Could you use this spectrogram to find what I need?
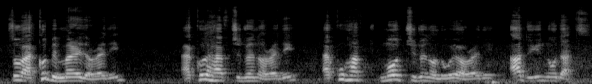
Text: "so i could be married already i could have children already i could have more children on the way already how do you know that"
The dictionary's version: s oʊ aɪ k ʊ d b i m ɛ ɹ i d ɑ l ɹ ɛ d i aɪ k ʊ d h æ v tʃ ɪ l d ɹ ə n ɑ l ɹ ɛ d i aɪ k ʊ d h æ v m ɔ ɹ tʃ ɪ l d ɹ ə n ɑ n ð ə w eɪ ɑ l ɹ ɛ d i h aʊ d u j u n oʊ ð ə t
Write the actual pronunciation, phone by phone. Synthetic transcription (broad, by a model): s oʊ aɪ k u d b i m ɛ ɹ i d ɑ l ɹ ɛ d i aɪ k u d h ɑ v tʃ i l d ɹ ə n ɑ l ɹ ɛ d i aɪ k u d h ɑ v m ɔ tʃ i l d ɹ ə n ɑ n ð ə w eɪ ɑ l ɹ ɛ d i h aʊ d u j u n oʊ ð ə t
